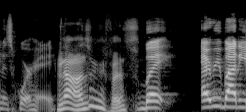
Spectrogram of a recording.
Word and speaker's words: Jorge: work next to George but his name is Jorge no I'm offense but everybody in the job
